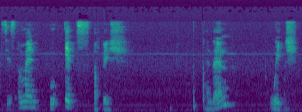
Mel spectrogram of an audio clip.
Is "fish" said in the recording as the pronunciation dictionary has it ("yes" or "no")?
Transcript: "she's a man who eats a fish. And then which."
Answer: yes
